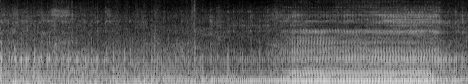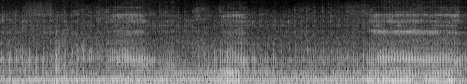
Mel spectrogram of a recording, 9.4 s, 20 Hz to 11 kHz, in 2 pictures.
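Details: Yamaha PW50 two-stroke warming up after carburetor clean for bogging and dying at wide open throttle: buzzy idle, revs climb cleanly on each throttle blip and fall back without bogging or dying.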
